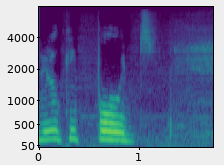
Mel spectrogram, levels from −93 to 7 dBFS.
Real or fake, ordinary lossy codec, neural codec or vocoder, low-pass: fake; none; codec, 44.1 kHz, 2.6 kbps, SNAC; 7.2 kHz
